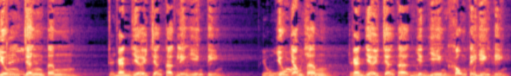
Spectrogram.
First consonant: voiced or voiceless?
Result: voiced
